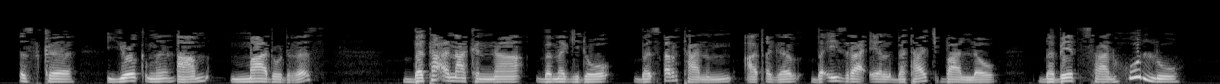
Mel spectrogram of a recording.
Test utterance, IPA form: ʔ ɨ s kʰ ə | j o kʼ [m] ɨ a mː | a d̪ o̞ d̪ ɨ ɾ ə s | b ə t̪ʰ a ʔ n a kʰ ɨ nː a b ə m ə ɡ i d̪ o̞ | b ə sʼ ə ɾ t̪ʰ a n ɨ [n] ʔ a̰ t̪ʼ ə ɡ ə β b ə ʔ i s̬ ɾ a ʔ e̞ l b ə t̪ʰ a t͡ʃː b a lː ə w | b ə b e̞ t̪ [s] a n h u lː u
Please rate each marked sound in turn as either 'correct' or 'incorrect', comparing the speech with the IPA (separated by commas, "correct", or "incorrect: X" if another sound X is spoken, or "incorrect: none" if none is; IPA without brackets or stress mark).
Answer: correct, incorrect: m, correct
